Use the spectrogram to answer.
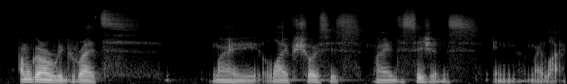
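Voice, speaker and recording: At a fairly slow pace, a man with a non-native accent speaks in a fairly low, dark, mellow voice with monotone, flat intonation. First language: not English. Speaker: motivational vlogger. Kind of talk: personal storytelling monologue.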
